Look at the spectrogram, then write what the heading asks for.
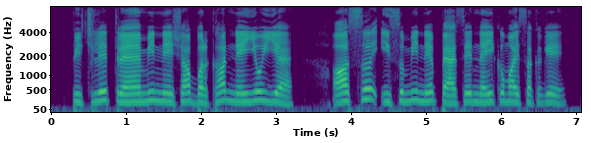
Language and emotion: Dogri, sad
